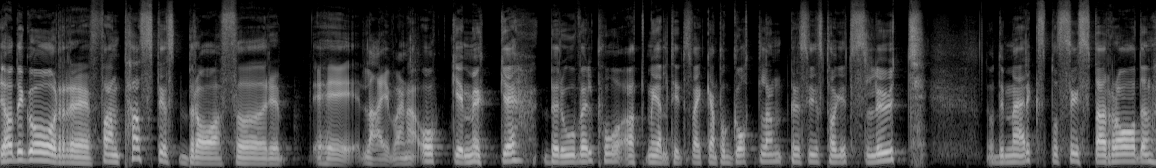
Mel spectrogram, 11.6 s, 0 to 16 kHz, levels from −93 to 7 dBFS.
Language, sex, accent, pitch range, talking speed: Swedish, male, native, 125-150 Hz, 135 wpm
